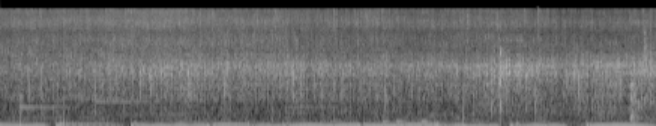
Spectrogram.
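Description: Pork hocks frying in very hot oil in a steel wok: a steady sizzle, with a couple of light clicks of metal tongs against the pan near the end as pieces are lifted out.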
